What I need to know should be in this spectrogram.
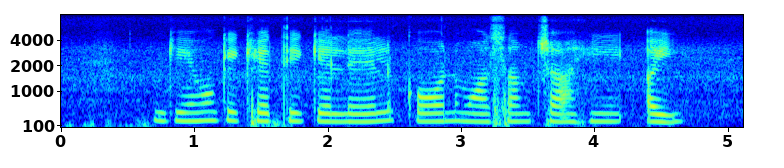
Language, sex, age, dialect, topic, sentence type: Magahi, female, 25-30, Western, agriculture, question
